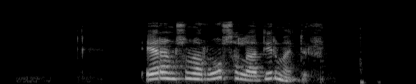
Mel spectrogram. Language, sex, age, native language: Icelandic, female, 40-49, Icelandic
